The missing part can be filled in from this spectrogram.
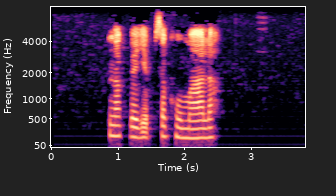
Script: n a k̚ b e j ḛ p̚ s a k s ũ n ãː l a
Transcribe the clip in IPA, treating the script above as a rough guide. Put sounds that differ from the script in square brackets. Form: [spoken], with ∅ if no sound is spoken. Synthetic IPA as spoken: n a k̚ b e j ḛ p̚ s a k [h] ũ [m] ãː l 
